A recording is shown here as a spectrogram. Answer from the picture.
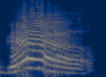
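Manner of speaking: ordinary delivery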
